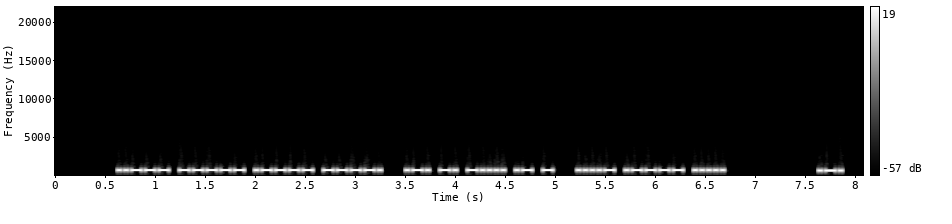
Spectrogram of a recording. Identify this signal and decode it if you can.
Morse code, heard as a keyed tone, about 36 wpm, 700 Hz. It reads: 2019 RN6AT 415 R
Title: Worked All Europe DX Contest - QTC Exchange - 35wpm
